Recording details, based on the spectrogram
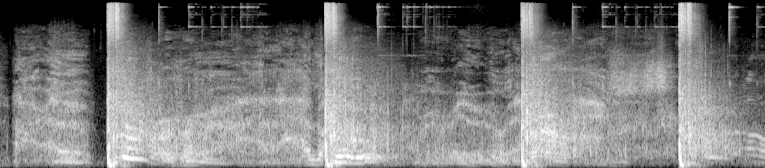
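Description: Four loud gunshots in the survival game SCUM, spaced about two seconds apart, each a sharp broadband crack cutting through a continuous background of game ambience and muffled voice-like sound.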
